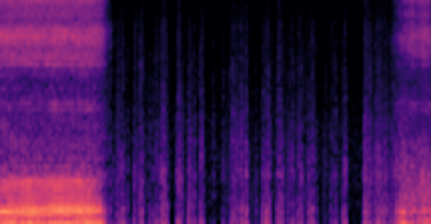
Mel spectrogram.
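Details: Loud, rough inhaled snoring from a sleeping adult man (husband), broken by a pause of rapid fluttering sounds before the next snore: ordinary heavy snoring during sleep.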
